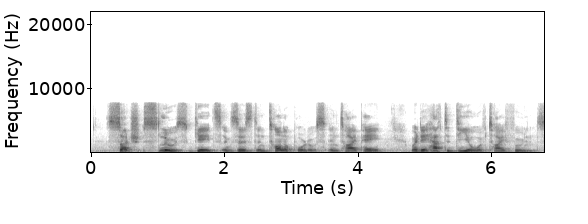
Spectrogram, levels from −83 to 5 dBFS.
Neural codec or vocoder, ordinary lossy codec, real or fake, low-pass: none; none; real; none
